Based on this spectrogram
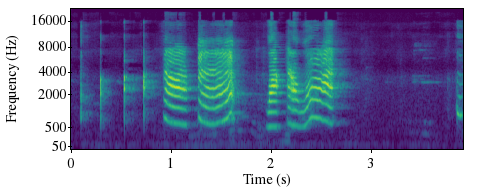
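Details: Talking pet parrot indoors: several quick clicks, then a string of rich, wavering, word-like syllables in two bursts, followed by silence and a final short sound.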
